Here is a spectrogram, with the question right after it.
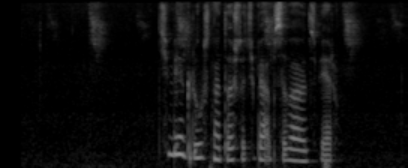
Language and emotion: Russian, sad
